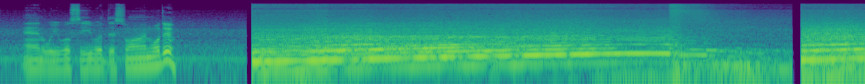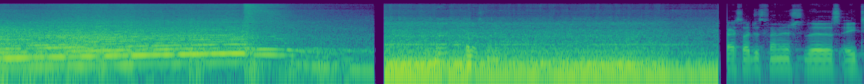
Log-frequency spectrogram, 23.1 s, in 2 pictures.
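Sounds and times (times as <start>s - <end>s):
car engine at full throttle: 3.4s - 21.2s.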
